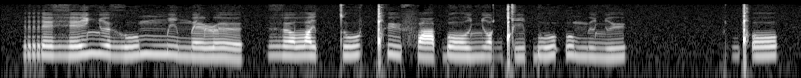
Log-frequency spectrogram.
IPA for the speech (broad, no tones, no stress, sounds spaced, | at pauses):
r e ɦ e ʎ ø ɦ u mː i m e ɭ ø | ɦ ø lˠ i tː u ǃʰ y f ɑ ɓ o ʎ ɔ ǃʼ i ɓ u ʔ u m y ʎ y | ǃʼ o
